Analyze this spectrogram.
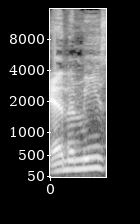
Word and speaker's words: anemone: I thought it was sea enemy. I don't know why. I think I ever heard on Arthur they call it sea enemies, so that's why I'm calling it sea enemies.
